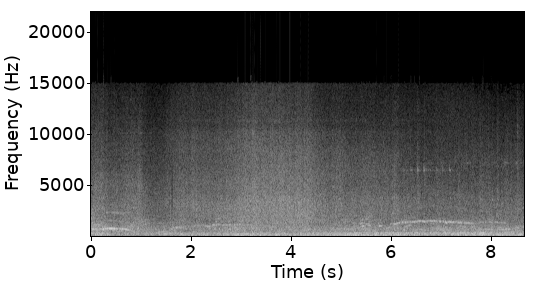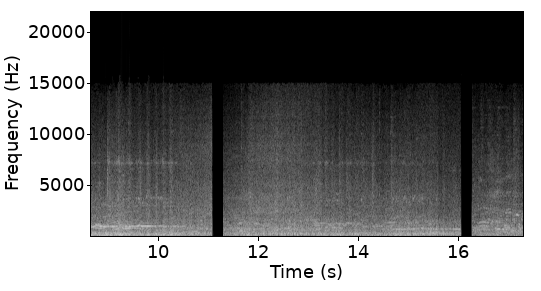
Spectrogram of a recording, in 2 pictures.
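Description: Steel roller coaster train running along its track with a steady rumbling roar, with voices and cries over it. The sound drops out for an instant about eleven seconds in.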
